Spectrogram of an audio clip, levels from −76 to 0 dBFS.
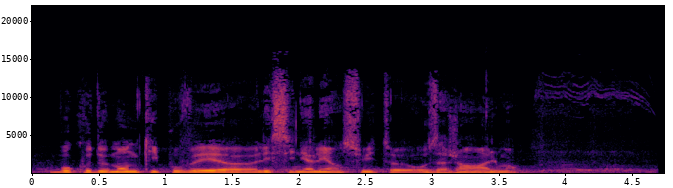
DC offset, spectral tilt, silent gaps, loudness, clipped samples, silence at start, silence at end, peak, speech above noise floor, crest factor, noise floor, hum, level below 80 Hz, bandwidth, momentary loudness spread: under 0.1%; -5.5 dB/octave; none; -28 LUFS; under 0.1%; 0.05 s; 0.05 s; -10 dBFS; 20 dB; 18 dB; -48 dBFS; none; -64 dBFS; 14.5 kHz; 21 LU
